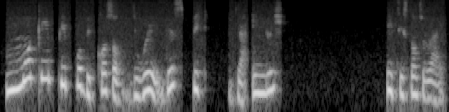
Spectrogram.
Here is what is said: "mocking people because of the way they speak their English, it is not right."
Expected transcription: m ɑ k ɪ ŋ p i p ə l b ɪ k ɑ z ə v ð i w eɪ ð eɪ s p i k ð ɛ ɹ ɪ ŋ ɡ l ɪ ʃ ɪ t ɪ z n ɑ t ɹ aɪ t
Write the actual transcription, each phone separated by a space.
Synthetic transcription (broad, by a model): m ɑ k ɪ p i p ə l b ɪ k ɑ s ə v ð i w eɪ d eɪ s p i k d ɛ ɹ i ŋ ɡ l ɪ ʃ ɪ t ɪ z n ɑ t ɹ aɪ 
